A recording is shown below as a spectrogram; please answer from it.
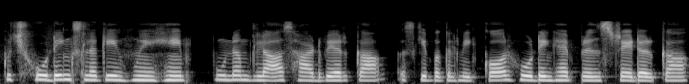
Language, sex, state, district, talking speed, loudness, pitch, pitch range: Hindi, female, Madhya Pradesh, Bhopal, 165 wpm, -13 LUFS, 195 Hz, 185-205 Hz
